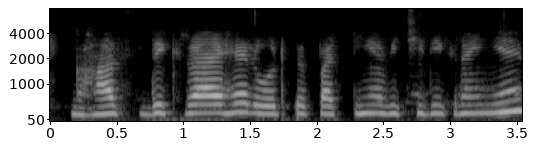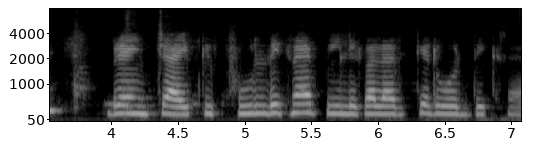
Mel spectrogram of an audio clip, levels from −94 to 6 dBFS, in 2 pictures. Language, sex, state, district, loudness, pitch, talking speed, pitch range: Hindi, female, Uttar Pradesh, Jalaun, -36 LUFS, 215 Hz, 185 wpm, 205-225 Hz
